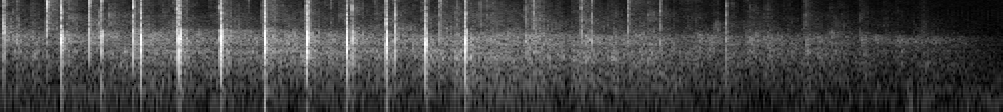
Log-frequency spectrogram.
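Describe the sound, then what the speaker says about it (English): An audience at a legal lecture breaks into applause: a burst of sharp, fairly close hand claps that swells briefly, then thins and fades out over several seconds. "I think they deserve a round of applause."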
